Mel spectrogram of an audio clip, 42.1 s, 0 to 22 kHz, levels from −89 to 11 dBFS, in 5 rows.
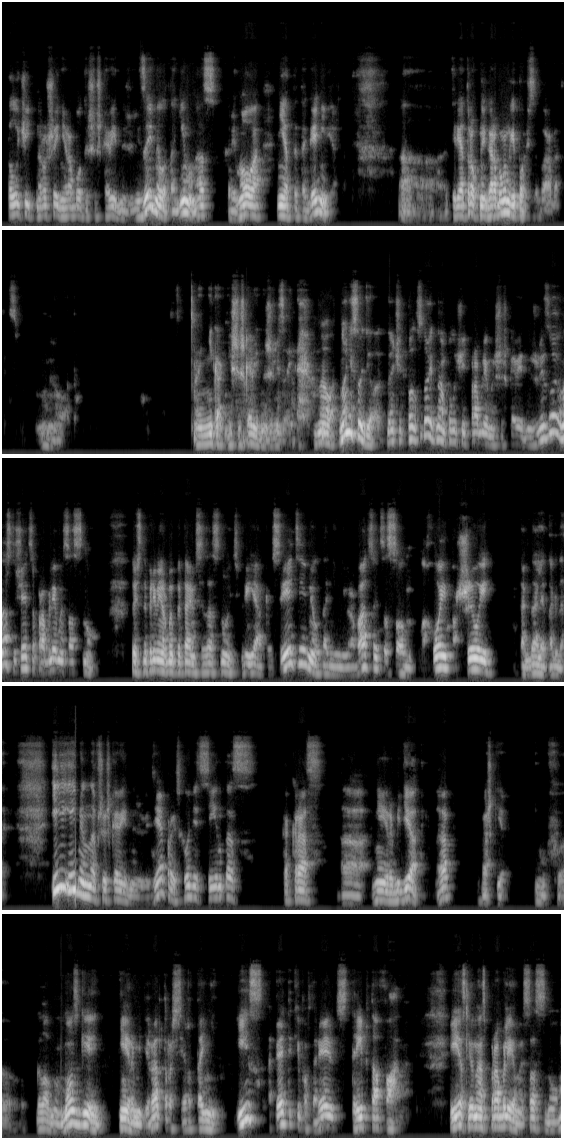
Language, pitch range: Russian, 130-190 Hz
